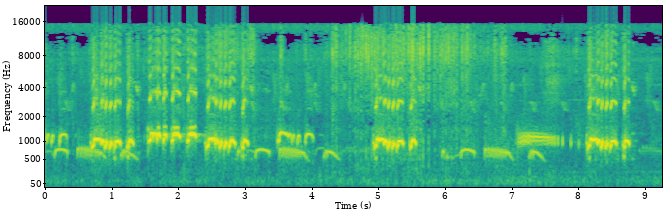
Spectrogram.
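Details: Zebra dove song played to coax stressed doves caught in traps into singing again: dense runs of bright, bouncing arched notes mixed with low drooping coos, in several loud bursts with brief gaps.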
